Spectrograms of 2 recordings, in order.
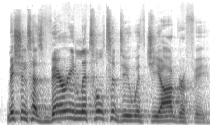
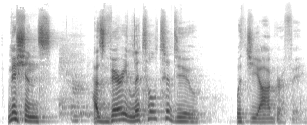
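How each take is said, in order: First: Said in the usual way. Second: Broken into phrases with long pauses, fading softer at the end; slow deliberate pauses. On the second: Shown as a demonstration. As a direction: let each phrase land alone before going on.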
